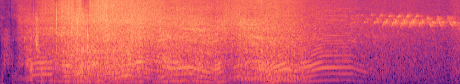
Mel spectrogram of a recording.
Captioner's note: chainsaw howls; birds chirping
